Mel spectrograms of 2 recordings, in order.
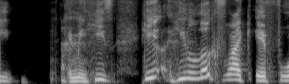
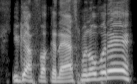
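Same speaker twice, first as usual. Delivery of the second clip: high street-guy accent; put-on street accent, pitched up; 4 semitones higher, 4 dB louder than usual. Shown as a demonstration. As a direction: demand it like a streetwise tough. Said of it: "sounds like you're from the street".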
